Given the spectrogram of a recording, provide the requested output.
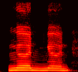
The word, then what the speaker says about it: เงิน: Yeah, เงิน ng สาว งองูสาว ng. Yeah, sing, that's ng sound. ng. เงิน vowel เงิน with n sound at the end. เงิน is money.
